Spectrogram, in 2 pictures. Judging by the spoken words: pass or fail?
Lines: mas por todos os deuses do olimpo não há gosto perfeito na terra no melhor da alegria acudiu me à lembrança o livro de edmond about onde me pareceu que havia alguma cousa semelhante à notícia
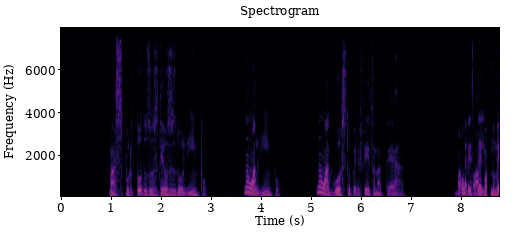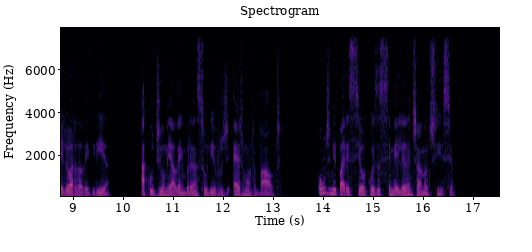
fail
